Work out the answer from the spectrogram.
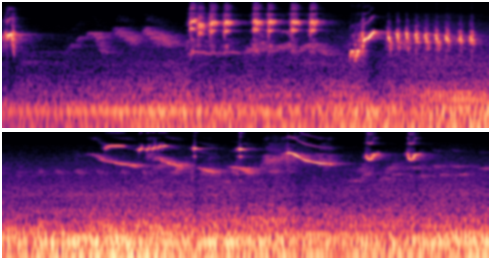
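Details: Orange-headed thrush singing in the 'teler' style: a rich, varied run of high whistles, rapid buzzy note bursts and sweeping slurred phrases, over a steady low hum.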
